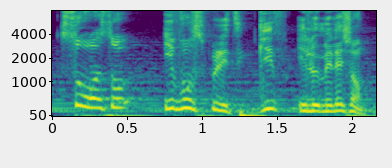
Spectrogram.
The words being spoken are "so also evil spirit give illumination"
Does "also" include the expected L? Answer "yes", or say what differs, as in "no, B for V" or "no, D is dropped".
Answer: no, L is dropped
